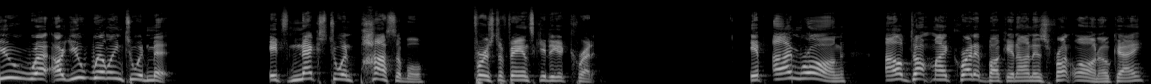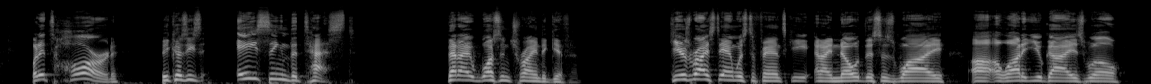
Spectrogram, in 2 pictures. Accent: Chicago, Illinois, United States; moved away; I'm from Chicago. I'm not from like Florida where it's sunny all the time.

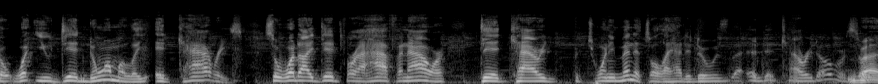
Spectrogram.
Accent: New York City, New York, United States; growing up in New York City

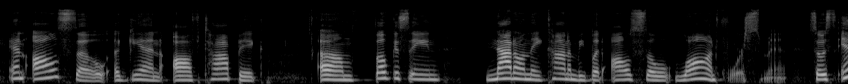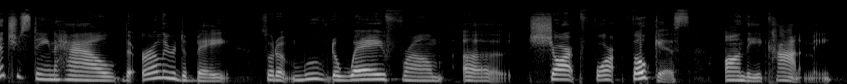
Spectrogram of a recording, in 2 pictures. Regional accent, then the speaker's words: Louisiana, United States; I'm from the state of Louisiana

